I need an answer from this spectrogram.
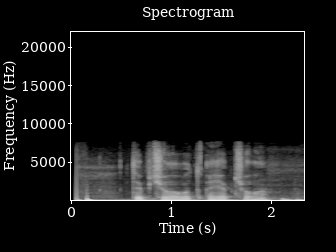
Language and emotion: Russian, neutral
